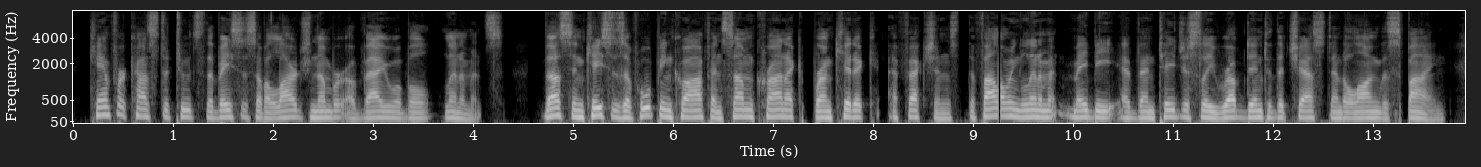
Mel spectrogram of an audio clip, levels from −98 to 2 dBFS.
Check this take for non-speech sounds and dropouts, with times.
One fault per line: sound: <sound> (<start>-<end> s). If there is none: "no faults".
sound: dropout (9.2-9.3 s)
